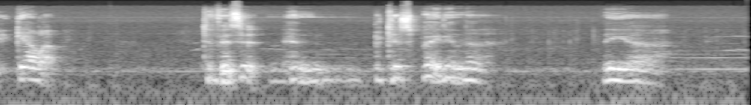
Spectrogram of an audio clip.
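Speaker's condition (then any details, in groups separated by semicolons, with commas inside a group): Parkinson's; slowing down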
